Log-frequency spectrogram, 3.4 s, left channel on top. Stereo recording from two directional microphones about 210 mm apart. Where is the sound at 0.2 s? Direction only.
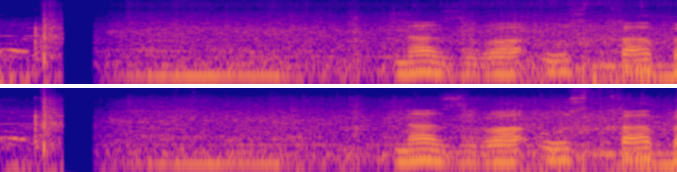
50° right (ahead or behind).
